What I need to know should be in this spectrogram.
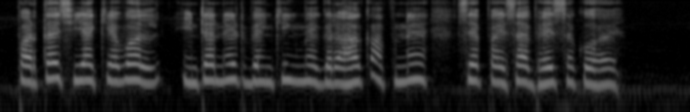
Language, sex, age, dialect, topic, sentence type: Magahi, male, 18-24, Southern, banking, statement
